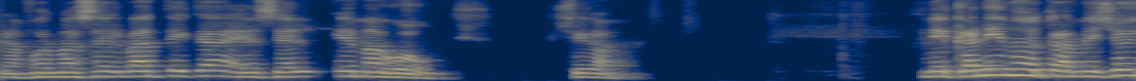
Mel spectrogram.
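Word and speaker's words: Haemagogus: Fíjense que se escribe con H y AE. Haemococcus se escribe, pero se pronuncia Haemococcus.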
